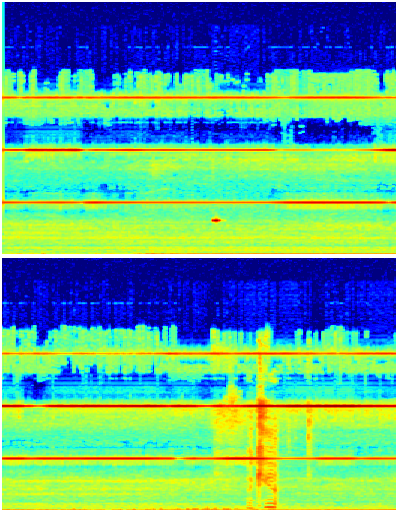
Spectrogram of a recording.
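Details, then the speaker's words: Van with push-button start, at startup after pressing brake: thin steady high-pitched whistle over a quiet low hum, persists until the vehicle is turned off; source unknown. "i wanted to let you hear this high-pitched whistle sound that comes when i turn it on"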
